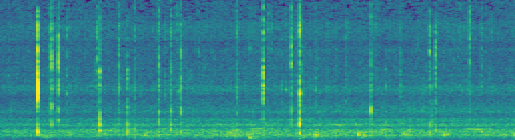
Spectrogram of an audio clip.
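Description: Light rain pattering, heard as scattered sharp taps over a steady hiss.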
